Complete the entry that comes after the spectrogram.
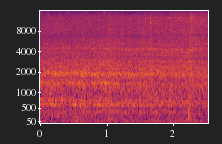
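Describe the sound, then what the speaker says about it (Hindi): A goods train rolls past outside at night near Shikohabad station, a loud continuous rumble and rattle of rail wagons with no talk. "फ़िलहाल उधर से कोई गुड्स ट्रेन जाती हुई"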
